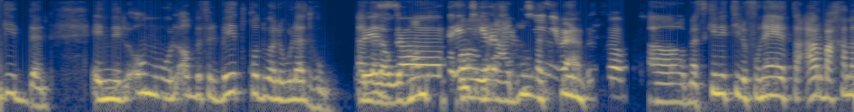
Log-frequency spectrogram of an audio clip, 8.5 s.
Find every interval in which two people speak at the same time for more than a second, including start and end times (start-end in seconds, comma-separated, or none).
3.6-5.9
